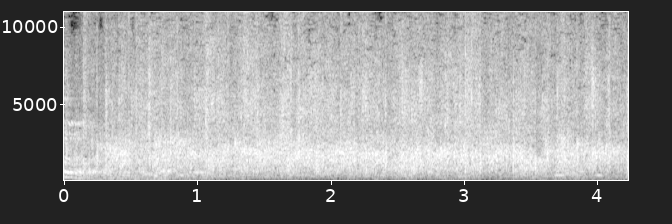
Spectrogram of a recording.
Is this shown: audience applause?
yes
